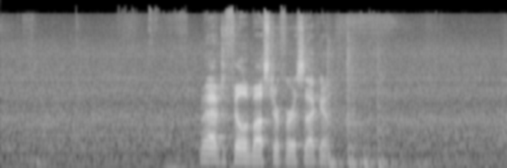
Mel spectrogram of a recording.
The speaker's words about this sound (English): I, I hear an incoming breeze. Is that air conditioning? yeah, the, the the window unit just kicked on. It sounds like we're fucking in a jet engine.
